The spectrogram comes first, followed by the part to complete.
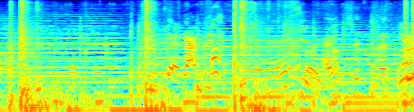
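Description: Background music runs under a few sharp smacks of boxing gloves hitting a hanging punch bag, with voices calling out near the end.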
